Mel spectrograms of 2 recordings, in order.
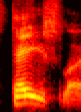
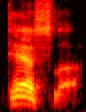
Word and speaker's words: Tesla: And the way you would pronounce it is E is A, not A. So it's Tesla. In America, we say Tesla.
